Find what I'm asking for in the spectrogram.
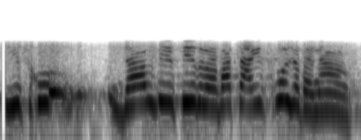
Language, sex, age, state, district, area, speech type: Maithili, female, 60+, Bihar, Purnia, urban, conversation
